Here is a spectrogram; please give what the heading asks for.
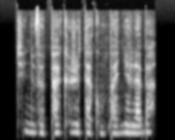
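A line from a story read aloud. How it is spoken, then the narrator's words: Fairy whispering. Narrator (French): chuchota la fée dragée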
